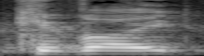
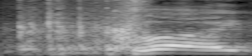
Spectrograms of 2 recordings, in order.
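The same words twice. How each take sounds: First: A short vowel follows the first consonant. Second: The first consonant has no vowel after it. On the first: The speaker calls it right. "but rather Kivoid, with a bit of an S sound" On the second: The speaker calls it wrong. "is not supposed to be pronounced Kivoid"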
